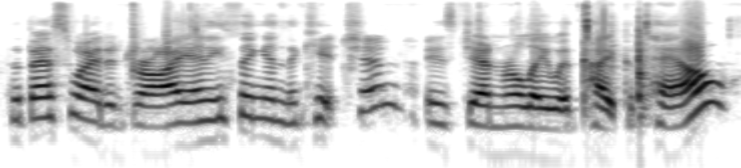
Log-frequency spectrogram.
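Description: Her pitch fairly high and her intonation lively, this woman demonstrates home cooking at a moderate pace, rambling casually as she works at the bench off-screen. The kitchen camera mic yields poor audio with slight background noise.

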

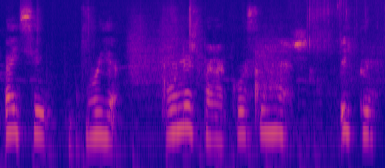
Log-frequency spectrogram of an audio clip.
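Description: This vlogger, a middle-aged woman with an Andean Spanish accent, shows how to cook farm food in a cozy rustic kitchen indoors, a wood fire burning. Her voice sits high with fairly even intonation, at normal speed, chatting to camera with plenty of loving diminutives. A handheld camera or phone nearby records clearly noisy sound full of kitchen clicks.

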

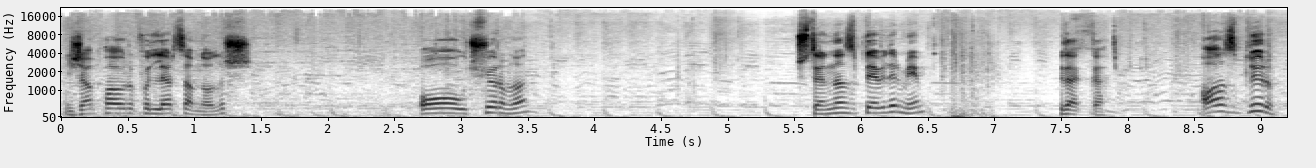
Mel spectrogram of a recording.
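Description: A young adult man doing casual gameplay commentary, excitable, talking to himself and viewers with sudden yelps. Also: high-pitched, normal speed, long pauses, faint music behind. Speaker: gaming YouTuber.

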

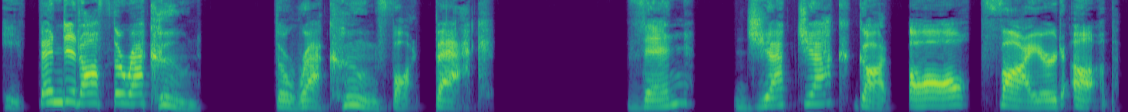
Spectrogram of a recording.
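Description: A woman with a medium-pitched voice narrates a kids' storybook read-along for bedtime, unhurried and very expressive. She goes hushed on the bedtime lines and loud during the action, and the recording is close and dry.

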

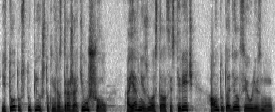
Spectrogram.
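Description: Man reading as an excitable drunk young guy, husky and raised in pitch. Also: a little fast, soft background music. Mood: urgent. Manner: loud, blustering.

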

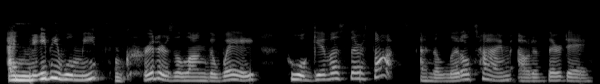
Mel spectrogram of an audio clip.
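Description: A woman with a mid-range voice reads a children's picture book aloud at a moderate pace, telling the story expressively. The recording sounds dull and lo-fi.

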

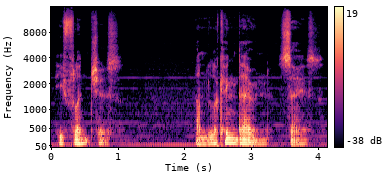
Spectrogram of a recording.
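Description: A man narrating a bedtime sleep story in a soft, hushed, breathy manner. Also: fairly low pitch, fairly even intonation, drawn-out words, soft background music.

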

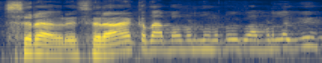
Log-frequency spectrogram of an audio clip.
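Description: A man's voice: sits high, animated, quick pace, bright, forceful tone. Chatty Punjabi man hosting a vlog. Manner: chatty, joking banter with friends. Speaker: vlog host, pigeon keeper. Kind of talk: casual vlog chat.

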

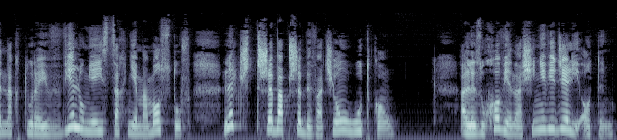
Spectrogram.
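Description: A woman reading a fairy tale aloud, playful, with sarcastic asides and loudly acted quotes. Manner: reads with sarcastic asides and laughs; acts out shouted quotes with raised pitch. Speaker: audiobook reader.

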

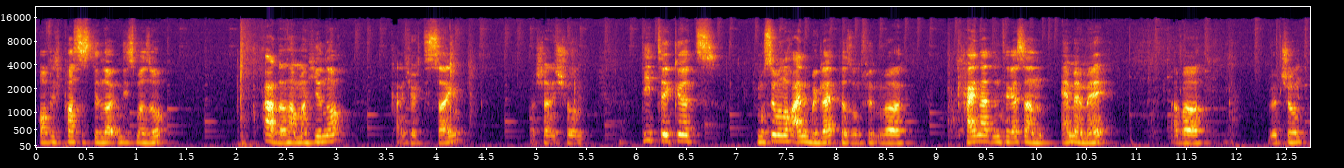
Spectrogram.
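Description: A man's voice: fairly high pitch, fairly quick, long pauses, slightly rough, faint music behind. A young man vlogging casually, chatty and slangy, filming himself with a camera held at arm's length on a city street at night. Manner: chatty, laughs often, slangy. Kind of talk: casual vlog chat. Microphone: action camera held at arm's length.

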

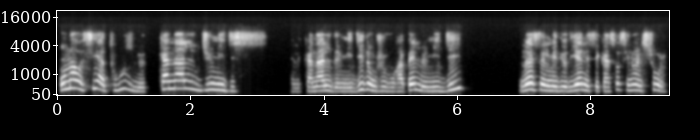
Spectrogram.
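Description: A woman's voice: on the high side, normal speed, warm tone, no echo, muffled recording. A woman from France teaching a bilingual online class, explaining each French phrase again in Spanish.

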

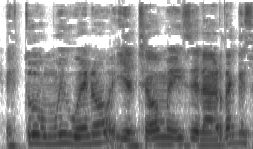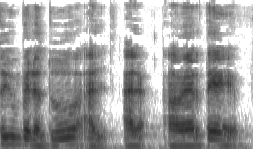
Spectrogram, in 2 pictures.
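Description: A young woman with a Rioplatense accent telling a dramatic, slangy story while doing her makeup for a vlog. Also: normal speed. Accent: Rioplatense Spanish. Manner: dramatic, slangy, swings between loud outbursts and low asides. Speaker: vlogger.

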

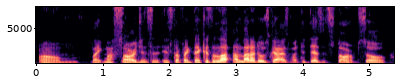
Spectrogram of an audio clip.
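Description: This interview guest, a Jamaican-born, Brooklyn-raised army veteran and professional boxer, chats over a video call from an indoor living room through a webcam and earbuds. Speaking at a moderate pace in a low, fairly bright voice with no echo, he's conversational, full of fillers and casual swearing.

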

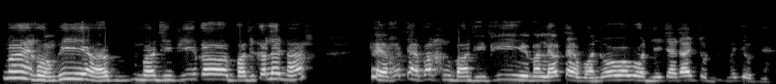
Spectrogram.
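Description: High-voiced man, blunt slangy streamer. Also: a little fast. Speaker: game streamer. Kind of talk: casual live-stream chat. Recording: dull lo-fi stream audio.

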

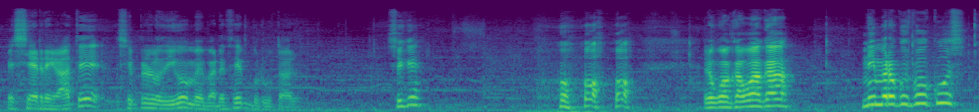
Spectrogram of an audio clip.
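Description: A young man with a Spain Spanish accent giving excited gameplay commentary as a gaming YouTuber, swinging between muttered remarks and loud shouts. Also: on the high side, slow, long pauses, soft background music.

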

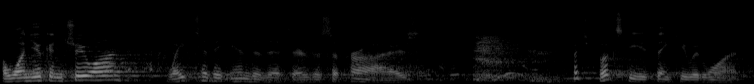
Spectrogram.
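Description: A man reading a picture book to children during a church service, animated and often asking them questions. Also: medium pitch, unhurried, a crowd in the background. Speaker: leader of a children's message in church worship. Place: church sanctuary. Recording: echoey church hall.

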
